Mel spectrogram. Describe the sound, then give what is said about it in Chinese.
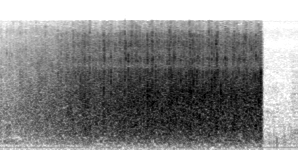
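An audience claps steadily to welcome a guest speaker from Malaysia, the applause swelling slightly over about four seconds before stopping abruptly, leaving a faint quiet room tone. No one speaks. “让我们掌声欢迎。”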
